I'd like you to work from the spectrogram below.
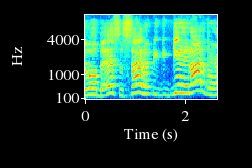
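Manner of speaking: high-pitched, put-on Southern voice; a high, twangy retort; Southern buddy impression. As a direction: mimic the buddy defending his point. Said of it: "And he said".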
